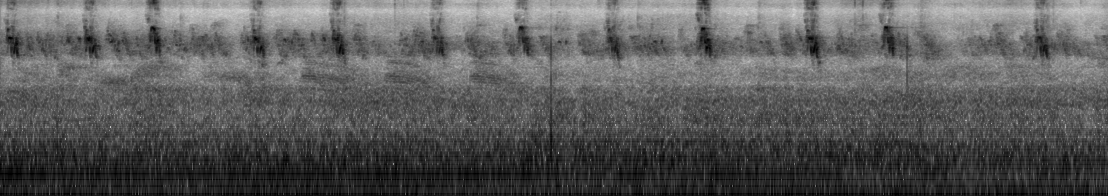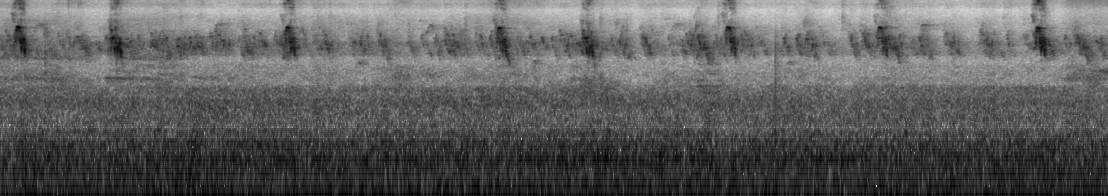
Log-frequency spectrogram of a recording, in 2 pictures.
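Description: A bird chirping over and over, one short high chirp every half second or so, over a steady low drone that eases off slightly about fourteen seconds in.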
